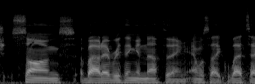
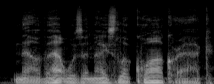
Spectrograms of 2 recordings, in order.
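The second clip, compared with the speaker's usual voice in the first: very loud, slow, booming voiceover announcer voice; 4 semitones lower, 9 dB louder than usual. Messing around after cracking open a lacroix: voiceover voice. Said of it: "I'm just messing with my voiceover voice".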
